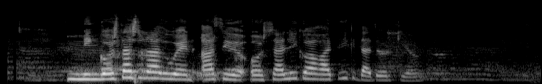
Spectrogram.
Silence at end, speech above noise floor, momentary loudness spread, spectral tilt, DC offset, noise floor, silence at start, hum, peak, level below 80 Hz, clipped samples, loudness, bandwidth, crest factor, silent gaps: 1.25 s; 34 dB; 15 LU; -4 dB/octave; under 0.1%; -56 dBFS; 0.65 s; none; -2 dBFS; -68 dBFS; under 0.1%; -21 LUFS; 9.6 kHz; 20 dB; none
